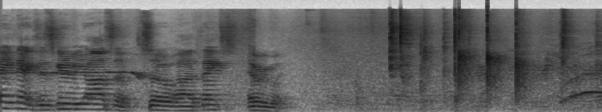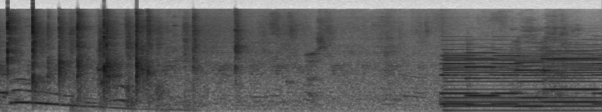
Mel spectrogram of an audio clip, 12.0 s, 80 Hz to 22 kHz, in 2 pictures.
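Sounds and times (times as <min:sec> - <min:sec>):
audience applauding: 0:04.4 - 0:08.6
person cheering: 0:05.6 - 0:07.6.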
